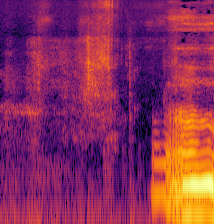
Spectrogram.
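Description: Near silence, just faint room tone, for about a second and a half. Then a woman starts speaking near the end.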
